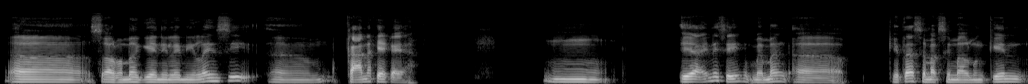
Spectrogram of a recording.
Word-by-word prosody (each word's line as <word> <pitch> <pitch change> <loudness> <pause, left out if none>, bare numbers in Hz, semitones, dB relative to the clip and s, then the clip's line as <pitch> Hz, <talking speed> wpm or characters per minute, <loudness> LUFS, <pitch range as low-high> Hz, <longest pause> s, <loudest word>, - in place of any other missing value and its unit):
Eee, 115 -3 +1
soal 115 -1 +2
pembagian 110 0 +2
nilai-nilai 110 +4 +2
sih, 175 +3 0 0.3
mmm, 105 -1 -8
ke - - +3
anak 130 +3 -2
ya, - - +4
Kak, - - +1
ya? 90 - -13 1.3
Mmm, 120 -2 0 0.8
iya 125 0 +7
ini 165 - -3
sih 130 0 +4 0.2
memang, 115 +6 +1 0.2
eee, 100 -3 -3 0.5
kita - - +1
semaksimal 110 -2 0
mungkin 125 +3 -1
115 Hz, 115 wpm, -24 LUFS, 110-125 Hz, 1.3 s, iya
